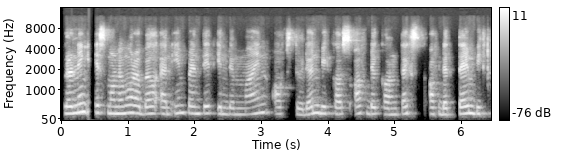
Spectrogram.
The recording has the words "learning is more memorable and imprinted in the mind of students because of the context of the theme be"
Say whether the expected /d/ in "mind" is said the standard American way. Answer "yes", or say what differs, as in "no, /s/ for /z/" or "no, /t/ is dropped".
no, /d/ is dropped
